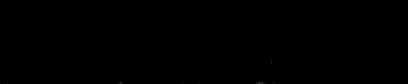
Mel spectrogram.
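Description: Near silence, broken by three faint double clicks about a second apart, most likely a computer mouse being clicked.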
